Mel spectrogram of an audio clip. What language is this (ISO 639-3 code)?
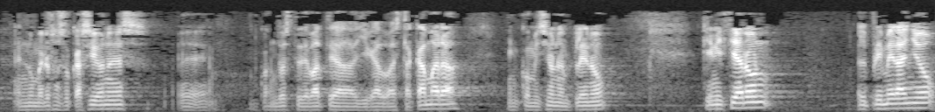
spa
